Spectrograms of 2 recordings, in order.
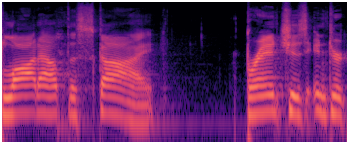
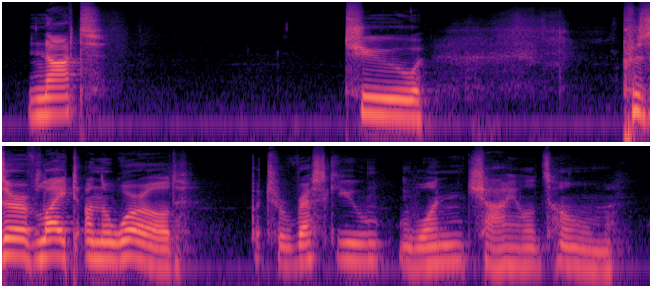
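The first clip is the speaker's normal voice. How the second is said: put-on very old, ancient-sounding voice; 2 semitones lower than usual. Voicing a voice heard in the player's mind: ancient voice. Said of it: "Ancient, filled with times past".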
